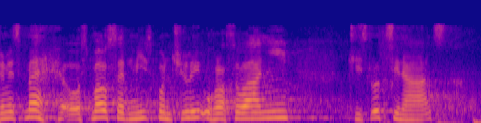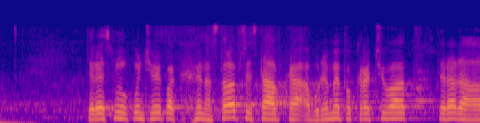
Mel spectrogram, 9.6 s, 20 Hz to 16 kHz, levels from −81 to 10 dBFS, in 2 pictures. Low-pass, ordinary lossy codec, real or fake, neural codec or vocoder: 7.2 kHz; MP3, 48 kbps; fake; codec, 16 kHz, 8 kbps, FunCodec, trained on Chinese and English, 25 frames a second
